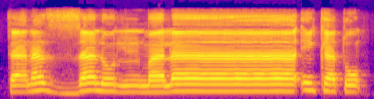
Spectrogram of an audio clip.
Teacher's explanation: ملائکہ کم سے کم 2 الف کھینچیں گے، اور زیادہ سے زیادہ 4 الف کھینچیں گے۔ اس کو مد متصل ہے اس کے اندر، اور مد متصل کی جو مقدار ہے امام حفص کی روایت میں وہ 2 سے 4، کم از کم 4 اور زیادہ سے زیادہ نہیں، کم سے کم 2 اور زیادہ سے زیادہ 4، ٹھیک ہے؟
